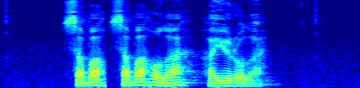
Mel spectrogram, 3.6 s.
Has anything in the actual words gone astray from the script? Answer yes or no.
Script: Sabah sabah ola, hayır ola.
no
